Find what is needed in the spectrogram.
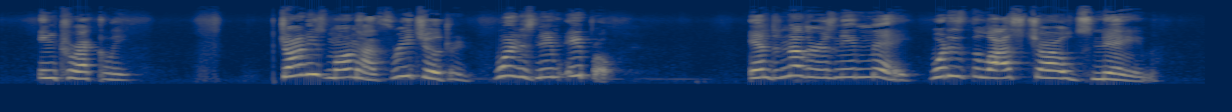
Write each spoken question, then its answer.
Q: What is the last child's name?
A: Johnny.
